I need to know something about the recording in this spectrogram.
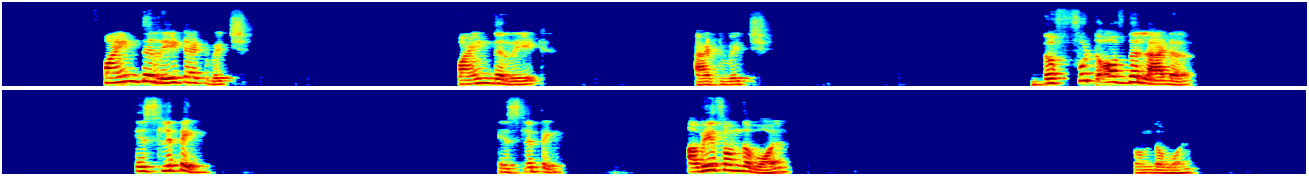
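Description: A man speaks calmly and slowly in short phrases, close to a microphone.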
